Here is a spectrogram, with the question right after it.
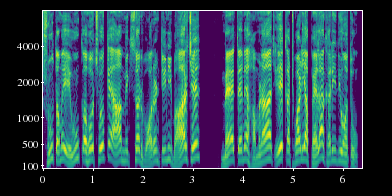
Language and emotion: Gujarati, angry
